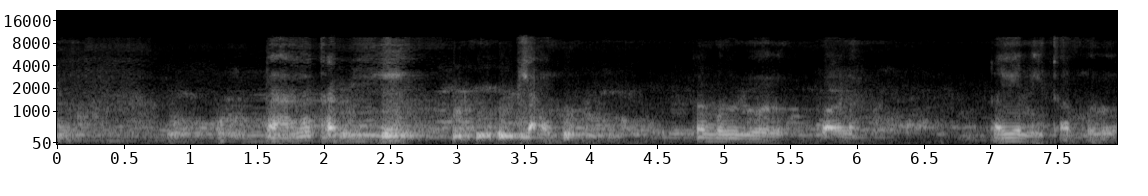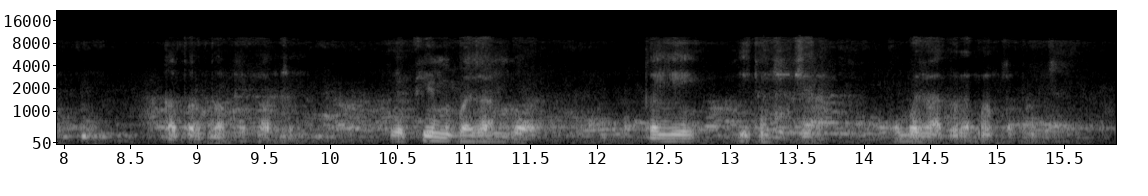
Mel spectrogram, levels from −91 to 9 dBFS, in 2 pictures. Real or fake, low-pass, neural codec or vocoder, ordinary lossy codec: fake; 9.9 kHz; codec, 44.1 kHz, 2.6 kbps, SNAC; Opus, 24 kbps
